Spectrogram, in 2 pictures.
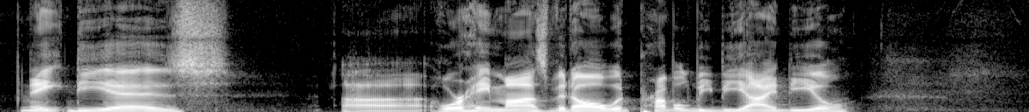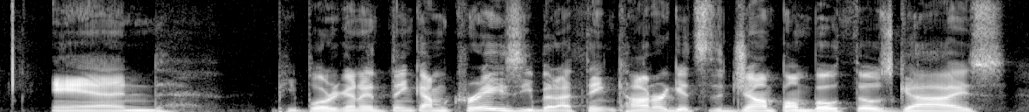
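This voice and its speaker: A man's voice: mid-range voice, sharp tone, clear, resonant tone, no echo. Male stream host, casual rambler, chats with his viewers, mid voice, dry sound. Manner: casual, rambling, talks to live chat. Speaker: podcast host. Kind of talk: live-stream sports predictions.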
